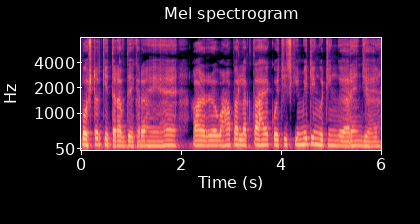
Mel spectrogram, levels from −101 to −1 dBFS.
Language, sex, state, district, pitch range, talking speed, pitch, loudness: Hindi, male, Bihar, West Champaran, 130-150 Hz, 180 wpm, 135 Hz, -19 LUFS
